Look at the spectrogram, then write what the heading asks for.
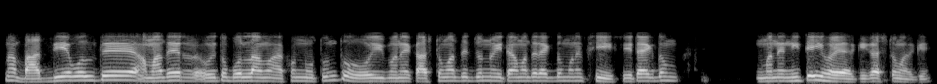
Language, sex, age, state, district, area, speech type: Bengali, male, 30-45, West Bengal, Jhargram, rural, conversation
